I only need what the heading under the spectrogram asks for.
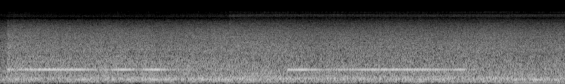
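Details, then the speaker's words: Customer's car driving away past the shop: thin, steady high whistle comes and goes over road noise; not normal, suspected bad valve cover, a common GM problem, unconfirmed. "That is not a normal noise. He just came in and asked me if I can change his oil. I said, we do it by appointment if you want to make an appointment. And he's driving away. I hear that whistling noise."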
